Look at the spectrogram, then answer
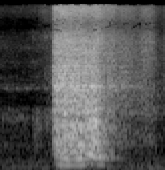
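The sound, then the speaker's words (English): A single forceful nose blow: a loud, rough, hissing burst lasting about half a second, then tapering off into quiet. No one speaks. “I'm going to blow my nose on a podcast”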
